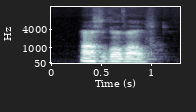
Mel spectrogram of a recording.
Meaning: poplar
- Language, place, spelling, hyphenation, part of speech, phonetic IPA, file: Azerbaijani, Baku, ağqoval, ağ‧qo‧val, noun, [ɑɣɡoˈvɑɫ], LL-Q9292 (aze)-ağqoval.wav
